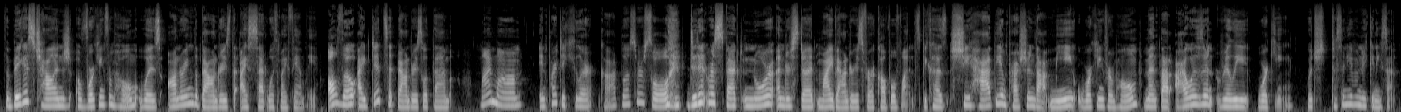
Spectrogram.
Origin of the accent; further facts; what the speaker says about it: San Diego, California, United States; I gained more of an appreciation of my hometown through the community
